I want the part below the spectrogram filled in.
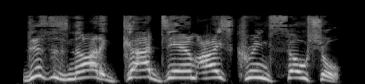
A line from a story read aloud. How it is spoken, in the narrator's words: the shooter yelled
